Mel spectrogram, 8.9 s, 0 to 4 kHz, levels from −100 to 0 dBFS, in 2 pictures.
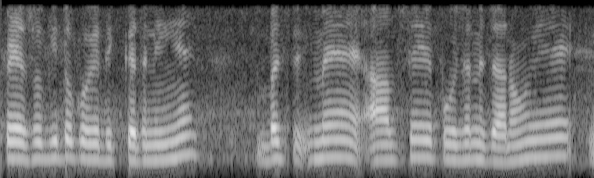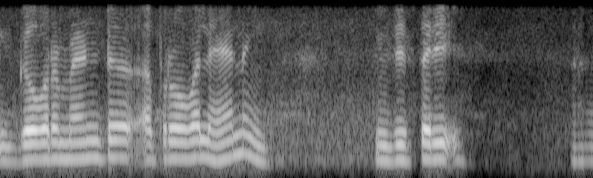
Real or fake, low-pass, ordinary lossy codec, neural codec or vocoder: real; 3.6 kHz; none; none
